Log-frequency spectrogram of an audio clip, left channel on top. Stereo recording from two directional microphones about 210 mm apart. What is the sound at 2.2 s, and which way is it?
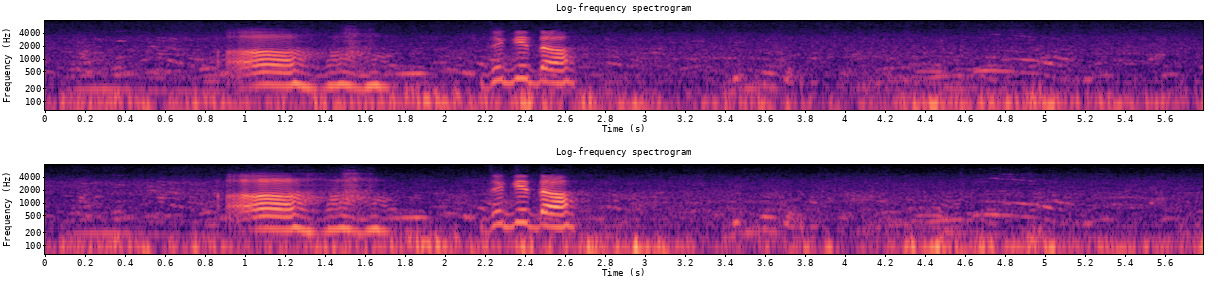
Speech, 15° right (ahead or behind).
